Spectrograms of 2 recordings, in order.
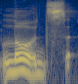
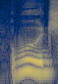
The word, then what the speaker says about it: Łódź: It's from Lodz, Łódź in Polish pronunciation, in the 30s, where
